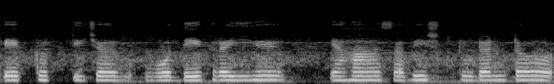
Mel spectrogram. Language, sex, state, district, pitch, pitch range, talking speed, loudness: Hindi, female, Gujarat, Gandhinagar, 195 Hz, 190-200 Hz, 110 wpm, -17 LUFS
